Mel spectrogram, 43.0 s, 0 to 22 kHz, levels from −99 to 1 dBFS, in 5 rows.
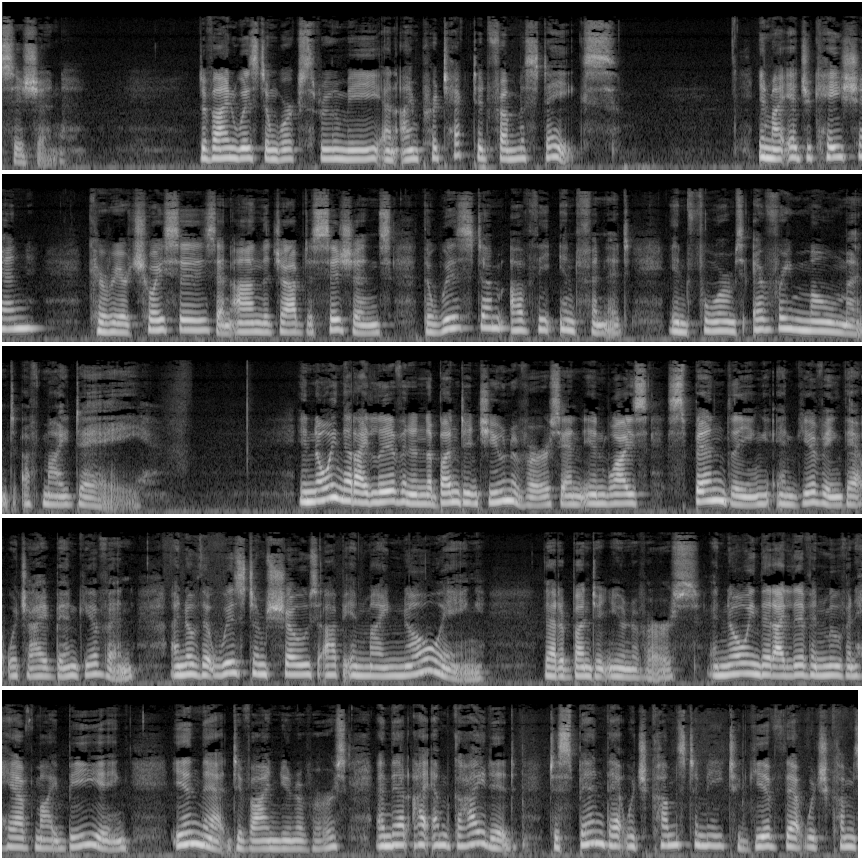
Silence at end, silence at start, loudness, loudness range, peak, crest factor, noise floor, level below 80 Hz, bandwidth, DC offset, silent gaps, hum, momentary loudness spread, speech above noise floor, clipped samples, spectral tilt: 0 s; 0 s; -27 LUFS; 5 LU; -8 dBFS; 18 dB; -61 dBFS; -58 dBFS; 16 kHz; under 0.1%; none; none; 9 LU; 35 dB; under 0.1%; -5 dB/octave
